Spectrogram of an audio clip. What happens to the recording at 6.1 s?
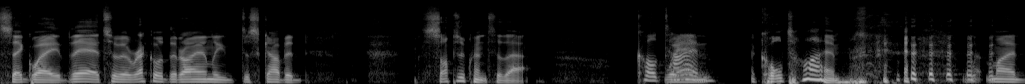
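Nothing goes wrong at 6.1 s; the speech continues without any dropout, click, glitch or other audible fault at that point.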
